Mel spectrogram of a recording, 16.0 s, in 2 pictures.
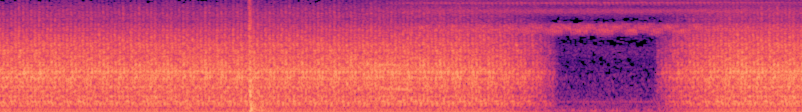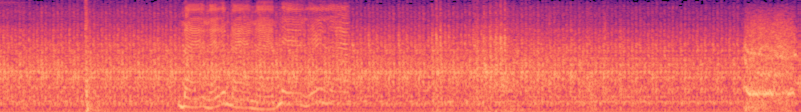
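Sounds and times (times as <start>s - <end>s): small engine running: 6.6s - 16.0s.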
